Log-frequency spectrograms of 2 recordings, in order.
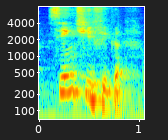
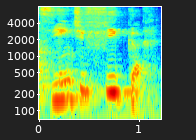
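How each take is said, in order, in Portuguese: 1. A tônica está na antepenúltima sílaba. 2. A tônica está na penúltima sílaba. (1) "ela é uma proparoxítona, ela que a sílaba mais forte é a antepenúltima" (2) "Se não tiver o acento, como é que você fala?"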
